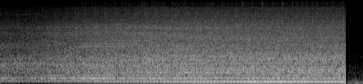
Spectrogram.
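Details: 2017 Jeep 3.2: smooth, even low hum with a steady note and no stumble or miss, then it cuts off; a clean, healthy idle.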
